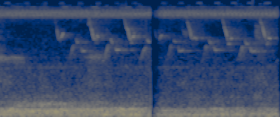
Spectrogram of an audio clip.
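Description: Summer garden ambience: a steady high-pitched insect drone with a bird repeating short descending notes, over a low background rumble. The sound cuts out for an instant a little past halfway.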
